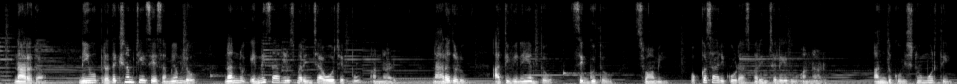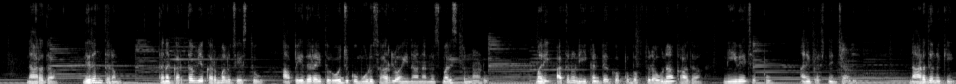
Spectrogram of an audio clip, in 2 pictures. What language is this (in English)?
Telugu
